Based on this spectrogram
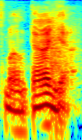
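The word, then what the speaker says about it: montaña: uh mispronounced is uh montana montana if you put the little line again over the end it's spanish and it's montagna montana means mountain that's why the state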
